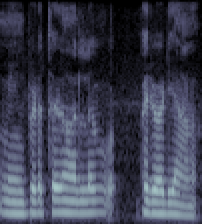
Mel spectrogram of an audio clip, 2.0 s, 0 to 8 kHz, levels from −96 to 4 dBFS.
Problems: low volume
